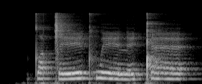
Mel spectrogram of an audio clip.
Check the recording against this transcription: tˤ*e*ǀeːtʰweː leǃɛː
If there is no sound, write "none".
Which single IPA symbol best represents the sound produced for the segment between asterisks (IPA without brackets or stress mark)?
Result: e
